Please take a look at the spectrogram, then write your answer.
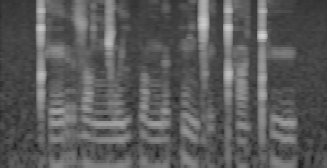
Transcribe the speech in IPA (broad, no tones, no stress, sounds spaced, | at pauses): ǃʰ e r z ɔ ŋ͡ǀ u lʲ p ɔ ŋ ɘ k ũ ɡ͡ǀ e ǃʰ a ǃʰ y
